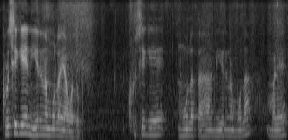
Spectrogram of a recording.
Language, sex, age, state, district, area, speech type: Kannada, male, 45-60, Karnataka, Koppal, urban, spontaneous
